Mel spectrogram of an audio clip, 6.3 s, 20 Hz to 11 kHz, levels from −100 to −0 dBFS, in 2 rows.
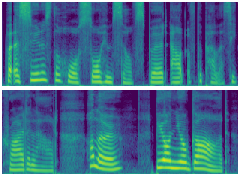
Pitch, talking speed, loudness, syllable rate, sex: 210 Hz, 200 wpm, -19 LUFS, 5.4 syllables/s, female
